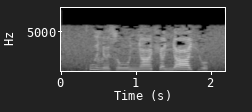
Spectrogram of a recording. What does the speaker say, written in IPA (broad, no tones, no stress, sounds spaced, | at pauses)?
kʷʼ i l ɪ z ʊː ɲ ãː ʃ a ɲ aː ç ʊ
